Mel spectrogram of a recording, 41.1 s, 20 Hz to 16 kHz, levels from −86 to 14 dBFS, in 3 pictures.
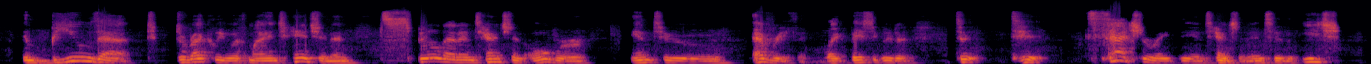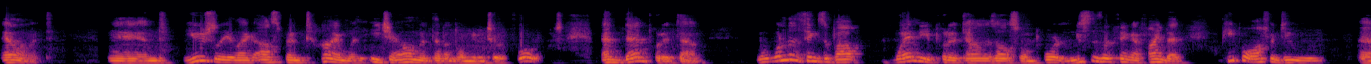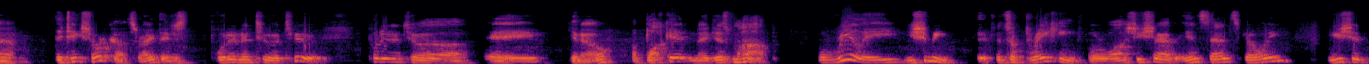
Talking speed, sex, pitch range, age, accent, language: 160 wpm, male, 125-180 Hz, 40-59, American, English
